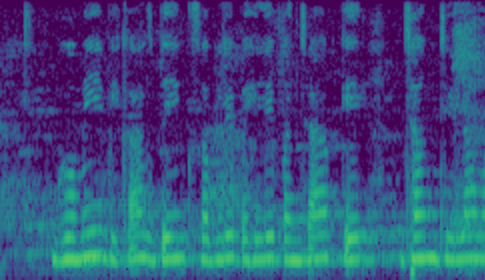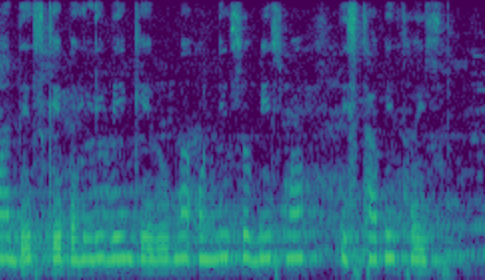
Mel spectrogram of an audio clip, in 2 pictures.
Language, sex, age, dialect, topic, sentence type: Chhattisgarhi, female, 25-30, Eastern, banking, statement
